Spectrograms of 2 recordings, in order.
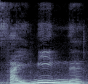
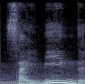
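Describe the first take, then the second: Both takes have the same delivery.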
